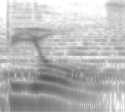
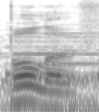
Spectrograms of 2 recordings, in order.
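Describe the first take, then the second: First: The name ends with a 'wolf' sound. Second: The name ends with a 'luv' sound. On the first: "it looks like Beowulf" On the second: "I pronounced it like Luv, like Bolov"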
